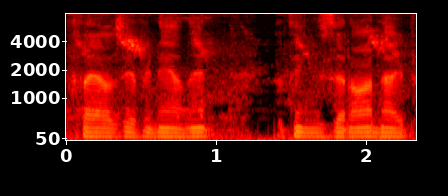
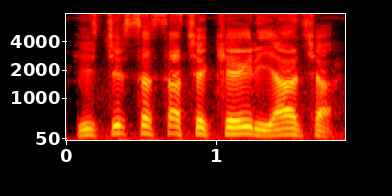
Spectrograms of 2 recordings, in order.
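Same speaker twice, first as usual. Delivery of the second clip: cooing at a pet; 6 semitones higher, 11 dB louder than usual. Real, not acted. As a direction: coo at the hen like a pet. Cooing at a chicken.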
